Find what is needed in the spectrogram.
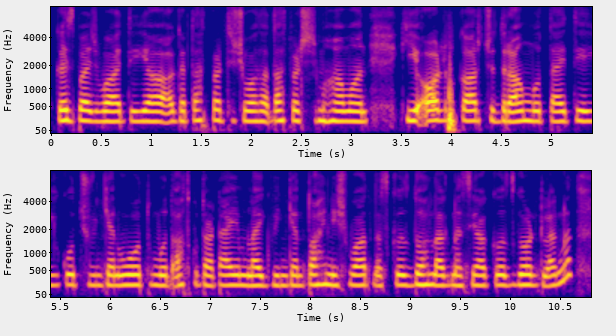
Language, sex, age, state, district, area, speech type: Kashmiri, female, 30-45, Jammu and Kashmir, Budgam, rural, spontaneous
